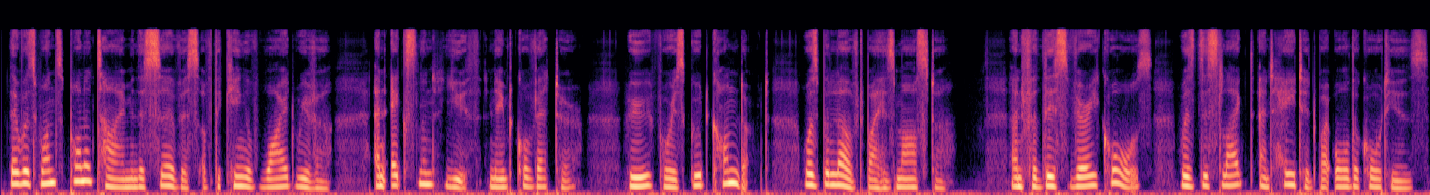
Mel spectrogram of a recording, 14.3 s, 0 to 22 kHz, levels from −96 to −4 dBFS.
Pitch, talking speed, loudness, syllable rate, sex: 190 Hz, 180 wpm, -18 LUFS, 5.4 syllables/s, female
